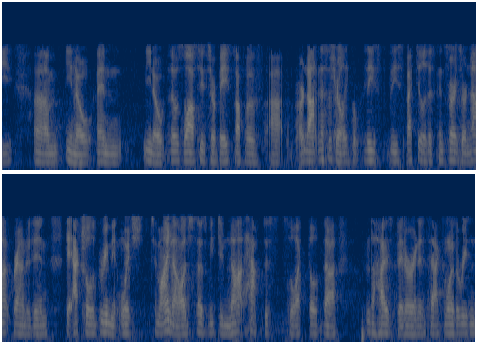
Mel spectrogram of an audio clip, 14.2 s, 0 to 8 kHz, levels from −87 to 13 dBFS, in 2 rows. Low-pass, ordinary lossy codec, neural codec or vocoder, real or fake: 7.2 kHz; AAC, 16 kbps; codec, 16 kHz, 0.8 kbps, ZipCodec; fake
